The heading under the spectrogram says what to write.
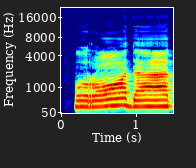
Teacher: فا کی پیش کو کھینچیں گے نہیں، را پہ الف مدہ، را پر پڑا جائے گا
